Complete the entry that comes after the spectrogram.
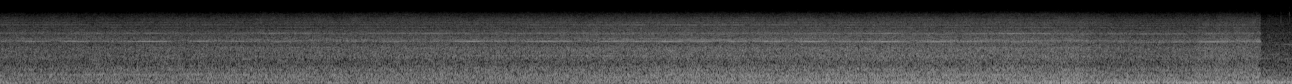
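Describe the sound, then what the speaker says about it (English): Jet engine idling in a warbird session of the Microsoft Flight Simulator video game, a steady, faint broadband roar with a thin high whine, holding constant throughout without any talk. "Somebody's jet's on still."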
